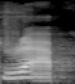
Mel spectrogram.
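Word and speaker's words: wrap: रैप है ना, W silent है।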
